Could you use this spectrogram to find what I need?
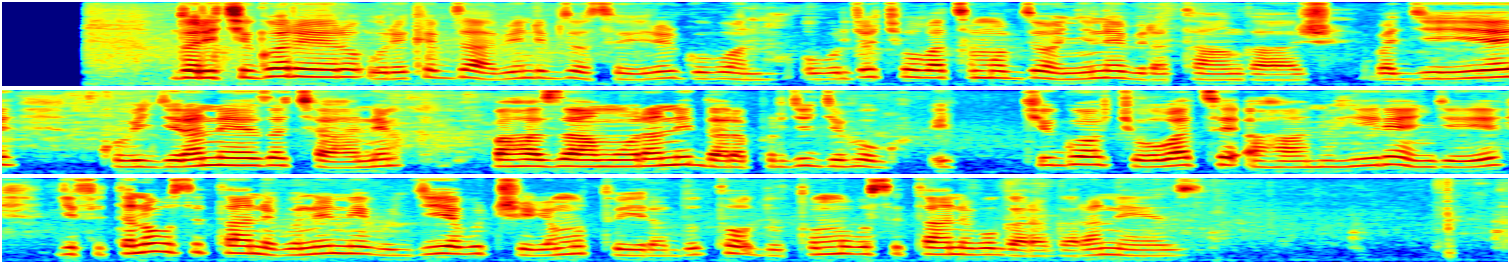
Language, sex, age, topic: Kinyarwanda, female, 18-24, education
